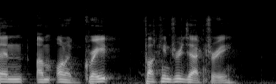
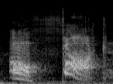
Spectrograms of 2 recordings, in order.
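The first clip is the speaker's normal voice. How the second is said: high, drawn-out cry imitating his wife; mock a sudden climax, pitched way up; imitated climax outburst; 12 semitones higher than usual. Comedian mimics his wife's orgasm for co-hosts, high outburst.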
